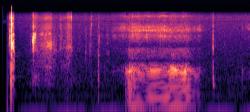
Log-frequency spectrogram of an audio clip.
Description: my pug tiggy snoring while I'm trying to sleep. This is why he sleeps downstairs.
